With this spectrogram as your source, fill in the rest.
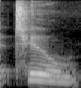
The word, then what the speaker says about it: tomb: from breaking open the tomb. Tense U, no B. A tomb is a structure or space often made of stone where a dead person is buried. Tomb.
